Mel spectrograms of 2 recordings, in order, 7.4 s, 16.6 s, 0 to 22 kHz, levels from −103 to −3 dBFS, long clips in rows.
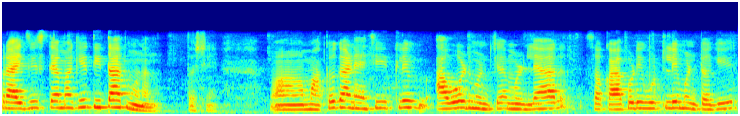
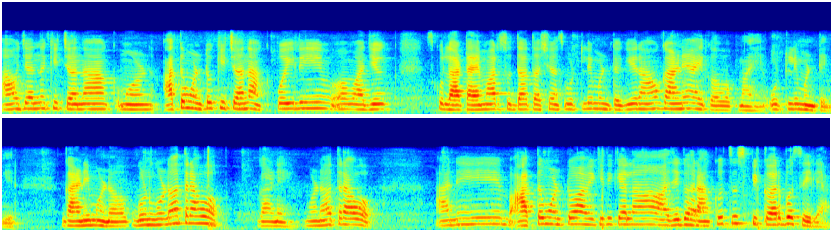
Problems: constant background noise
